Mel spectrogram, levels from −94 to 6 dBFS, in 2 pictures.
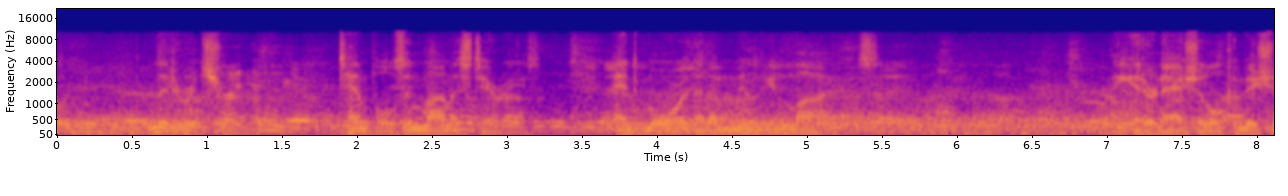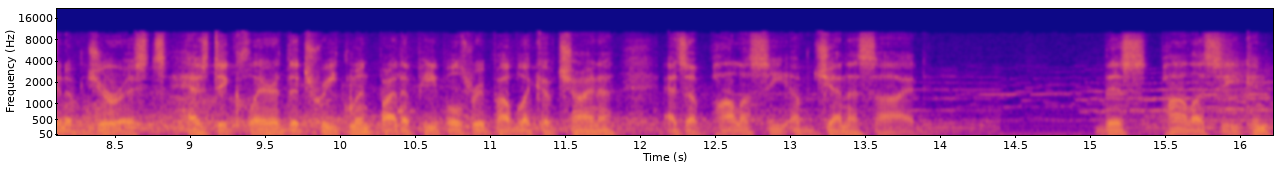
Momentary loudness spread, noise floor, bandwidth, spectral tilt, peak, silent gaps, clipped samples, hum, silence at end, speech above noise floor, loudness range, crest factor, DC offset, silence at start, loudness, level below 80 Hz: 7 LU; -51 dBFS; 11 kHz; -5 dB/octave; -10 dBFS; none; under 0.1%; none; 0 s; 26 dB; 5 LU; 14 dB; under 0.1%; 0 s; -25 LUFS; -42 dBFS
